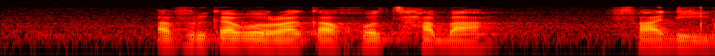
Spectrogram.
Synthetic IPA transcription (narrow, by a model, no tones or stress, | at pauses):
afʊrikʼabʊrwakʼaχʊt͡sʰaba | fadiː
